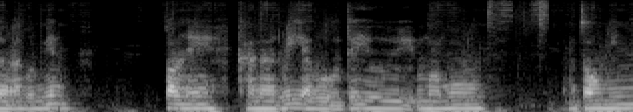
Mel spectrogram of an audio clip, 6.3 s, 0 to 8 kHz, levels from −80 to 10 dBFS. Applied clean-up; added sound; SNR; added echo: neural separator model SepFormer DNS4.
